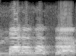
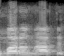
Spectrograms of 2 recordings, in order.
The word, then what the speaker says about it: Maranatá: E Maranatá, como dizemos nós católicos, com a tônica na última sílaba, ou Maranata, como dizem nossos irmãos separados, os evangélicos ou protestantes, não importa a pronúncia, porque o significado é o mesmo.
